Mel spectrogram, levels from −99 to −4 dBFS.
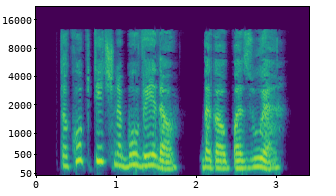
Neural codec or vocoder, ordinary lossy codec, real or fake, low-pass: vocoder, 44.1 kHz, 128 mel bands, Pupu-Vocoder; AAC, 32 kbps; fake; 19.8 kHz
